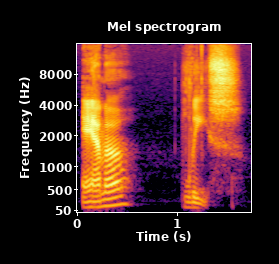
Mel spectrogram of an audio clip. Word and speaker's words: Annalisse: Annalisse. Okay. Yeah. So, like, DSJJR's mom is Anna, and she can't pay her lease.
